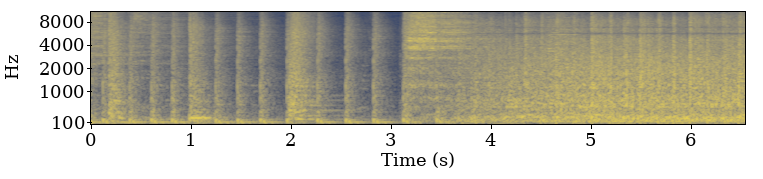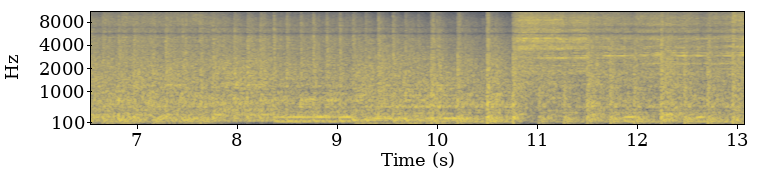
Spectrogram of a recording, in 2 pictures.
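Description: Drum kit played live: separate drum strikes for about three seconds, then a sudden jump into louder, dense playing with cymbals washing over rapid drumming.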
